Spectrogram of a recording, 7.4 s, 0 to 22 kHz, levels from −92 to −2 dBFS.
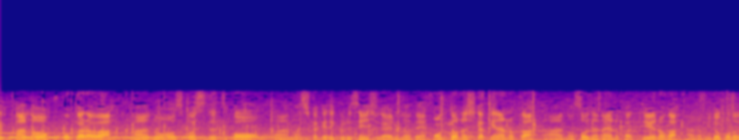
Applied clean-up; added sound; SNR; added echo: none; Chink, clink; 3 dB; none.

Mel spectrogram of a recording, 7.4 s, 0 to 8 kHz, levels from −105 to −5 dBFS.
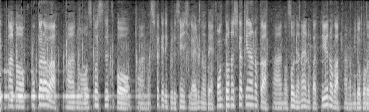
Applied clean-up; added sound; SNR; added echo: neural mask model RNNoise.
